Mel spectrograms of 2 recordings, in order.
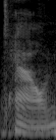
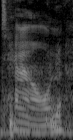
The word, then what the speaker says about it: Towwn: Yeah, joining us now are the co-founders of Towwn.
